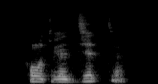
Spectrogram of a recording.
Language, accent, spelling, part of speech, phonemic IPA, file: French, Canada, contredîtes, verb, /kɔ̃.tʁə.dit/, LL-Q150 (fra)-contredîtes.wav
- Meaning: second-person plural past historic of contredire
